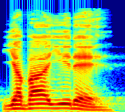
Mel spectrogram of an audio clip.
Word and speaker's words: Jehová Jireh: Muy bien, la segunda hora vamos a discutir hoy día Jehová Jireh o Yahvah Jireh, si tú quieres tener la pronunciación hebrea.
